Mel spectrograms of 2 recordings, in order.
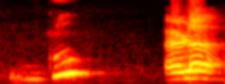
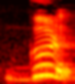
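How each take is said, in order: First: "गु", pause, "ड़", each on its own; broken into sounds. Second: "गुड़" blended into one short word; joined up. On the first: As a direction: loudly sound out "गु" and "ड़" separately. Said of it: "तोड़ तोड़ के पढ़ना". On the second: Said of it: "एक साथ में मिला के पढ़ें". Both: Shown as a demonstration.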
